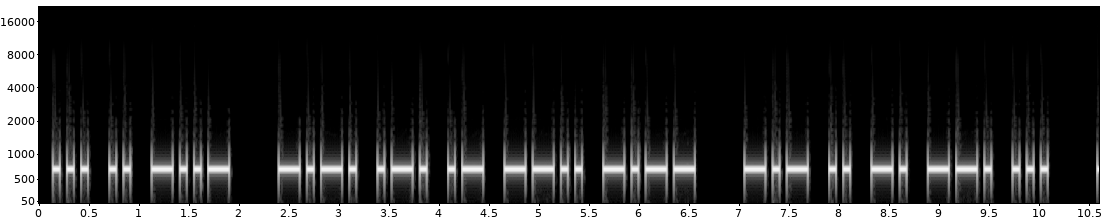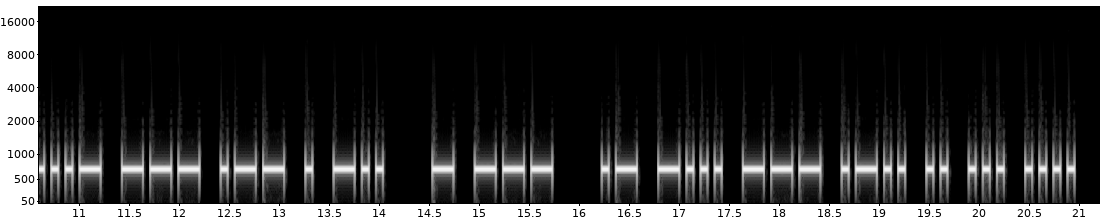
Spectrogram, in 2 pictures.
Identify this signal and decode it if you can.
Morse code, heard as a keyed tone, about 17 wpm, 700 Hz. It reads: SIX CRAZY KINGS VOWED TO ABOLISH
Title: Pangram Challenge v2 - 17wpm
